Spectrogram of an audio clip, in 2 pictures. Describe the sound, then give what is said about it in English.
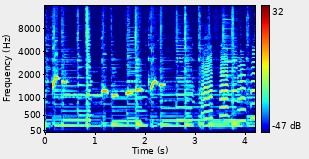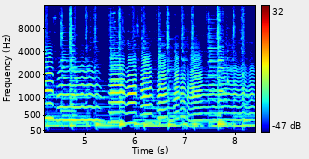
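Someone whistles a bouncy, jaunty melody over steady instrumental backing, the bright notes rising and falling in quick phrases, ending with a little trombone-like sound, clear, with no talking. “I love the whistling, that little trombone sound that you get at the end there.”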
